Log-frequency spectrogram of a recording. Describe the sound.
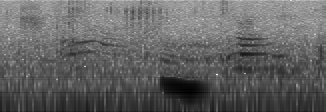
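A cat gives a single short, low meow over a steady background hiss, with a fainter sound following it.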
